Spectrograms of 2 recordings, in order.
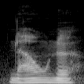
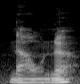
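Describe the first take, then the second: Both takes have the same delivery.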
